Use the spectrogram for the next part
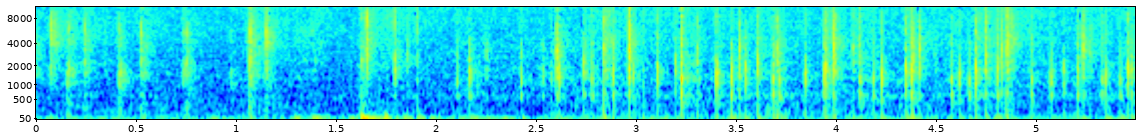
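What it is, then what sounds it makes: Plastic cream jar. A large, seemingly full plastic Cetaphil moisturizing cream tub with a blue plastic lid, held in bare hands, is tapped and scratched with fingertips and nails. A dense run of quick, dry clicks and scratchy taps, short and closely spaced, sits over a soft low rumble, with one slightly louder knock near the start.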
